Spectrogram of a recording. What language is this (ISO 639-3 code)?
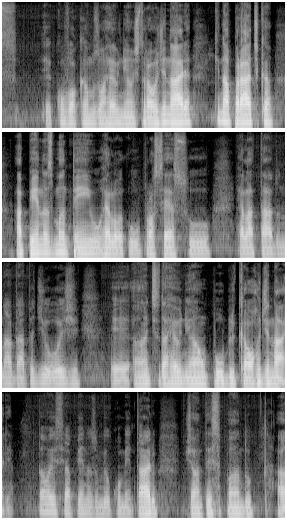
por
